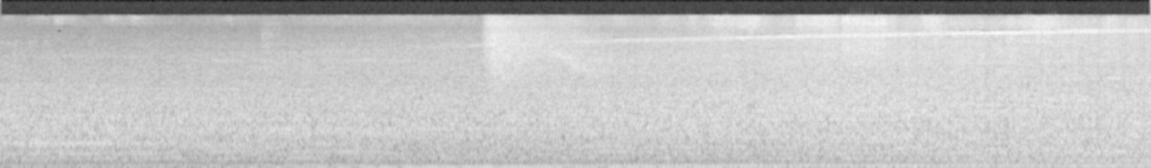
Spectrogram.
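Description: Diesel locomotive-hauled passenger train approaching, its engine rumble slowly growing louder, with a thin high squeal of wheels or brakes from about four seconds in that rises slightly in pitch.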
